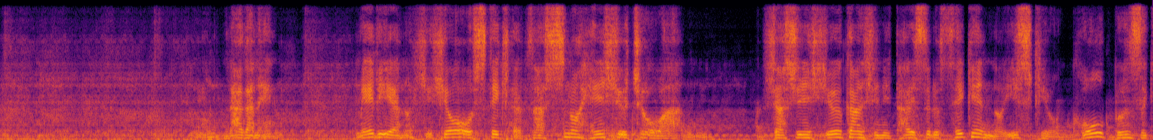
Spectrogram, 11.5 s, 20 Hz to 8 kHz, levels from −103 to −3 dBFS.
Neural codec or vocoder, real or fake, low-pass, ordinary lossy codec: codec, 16 kHz, 4.8 kbps, FACodec; fake; none; none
